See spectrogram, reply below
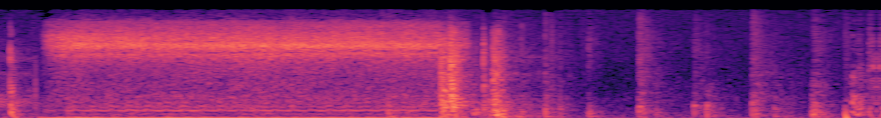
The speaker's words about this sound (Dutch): Nu kan de binnendeur open.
